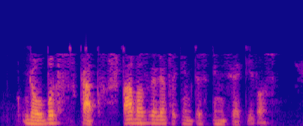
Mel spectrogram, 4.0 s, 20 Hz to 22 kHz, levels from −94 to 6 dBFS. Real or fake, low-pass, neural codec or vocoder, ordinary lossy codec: fake; 19.8 kHz; codec, 44.1 kHz, 7.8 kbps, Pupu-Codec; AAC, 16 kbps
